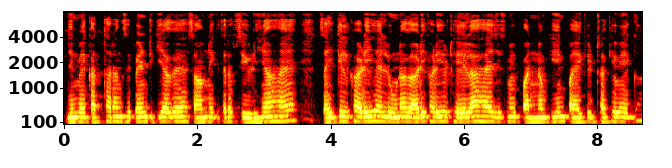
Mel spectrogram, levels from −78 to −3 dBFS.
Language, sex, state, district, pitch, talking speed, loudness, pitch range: Hindi, male, Bihar, Muzaffarpur, 120 Hz, 220 wpm, -17 LUFS, 115-125 Hz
